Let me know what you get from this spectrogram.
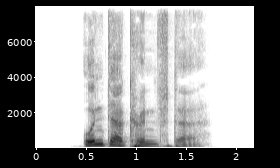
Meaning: nominative/accusative/genitive plural of Unterkunft
- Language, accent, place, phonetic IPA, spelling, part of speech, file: German, Germany, Berlin, [ˈʊntɐˌkʏnftə], Unterkünfte, noun, De-Unterkünfte.ogg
